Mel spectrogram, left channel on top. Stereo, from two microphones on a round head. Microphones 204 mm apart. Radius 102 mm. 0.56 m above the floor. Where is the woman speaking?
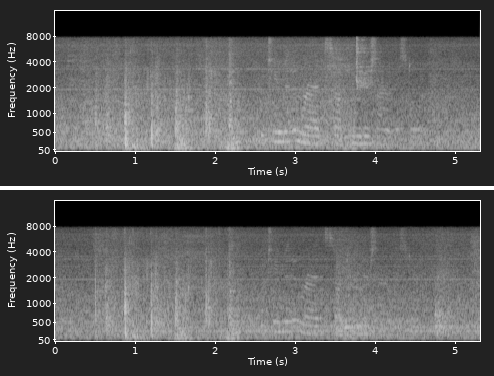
5° left (ahead or behind), 1.7 m.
